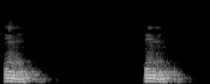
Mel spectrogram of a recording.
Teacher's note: Y cada vez que tengamos una O y una N, no vamos a decir on como en español, sino vamos a decir on, que es una vocal nasal, saldría el sonido básicamente enfocado en esta zona y sería on, on.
